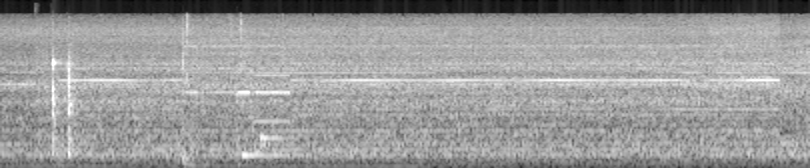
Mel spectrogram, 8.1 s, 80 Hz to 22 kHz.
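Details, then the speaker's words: Creality CR-10 3D printer running with motors moving: steady airy fan hiss dominates with faint stepper whine and light clicks from X/Y axes; power supply fan not yet on; normal running. "it doesn't add too much noise seems like most of the noise is coming from here"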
